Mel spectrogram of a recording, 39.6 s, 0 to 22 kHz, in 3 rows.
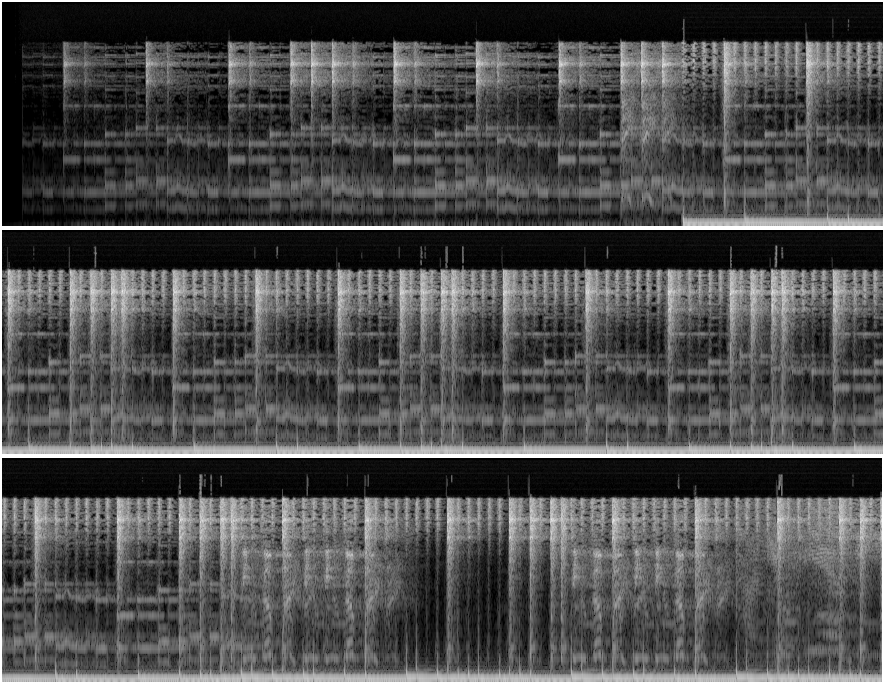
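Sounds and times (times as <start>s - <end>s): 
boosted bass test: 10.2s - 39.6s.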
